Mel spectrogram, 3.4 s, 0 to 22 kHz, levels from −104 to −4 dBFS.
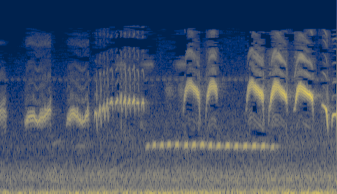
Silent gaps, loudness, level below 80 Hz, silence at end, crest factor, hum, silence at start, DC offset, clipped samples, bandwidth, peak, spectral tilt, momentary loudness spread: none; -25 LUFS; -40 dBFS; 0 s; 16 dB; none; 0 s; under 0.1%; under 0.1%; 12 kHz; -10 dBFS; -1 dB/octave; 16 LU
